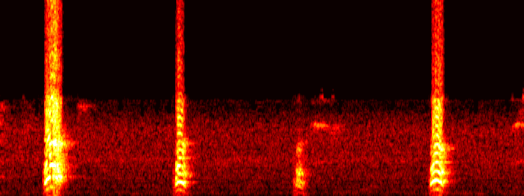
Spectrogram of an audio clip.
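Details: Dog from a funny compilation of barking dogs and puppies delivers four short, sharp, clipped barks about one second apart, the third noticeably softer, over a faint steady hiss.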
